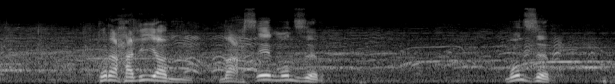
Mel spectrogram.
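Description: Men shout to each other across an open football pitch.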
